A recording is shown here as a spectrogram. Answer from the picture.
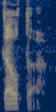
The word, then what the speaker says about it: Delta: The triangle is pronounced Delta.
